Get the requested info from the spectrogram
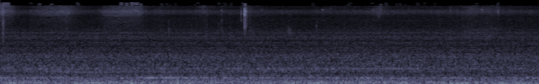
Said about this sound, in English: And I'm stuck behind a FedEx truck, going slow. Okay, I ain't in a hurry.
